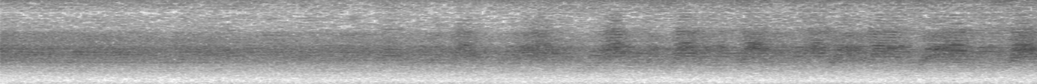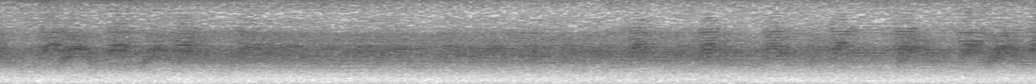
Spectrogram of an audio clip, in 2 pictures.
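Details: Chorus of insects on Achasan mountain, dense high trilling pulses repeating roughly twice per second over a constant high-pitched drone, layered callers overlapping.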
